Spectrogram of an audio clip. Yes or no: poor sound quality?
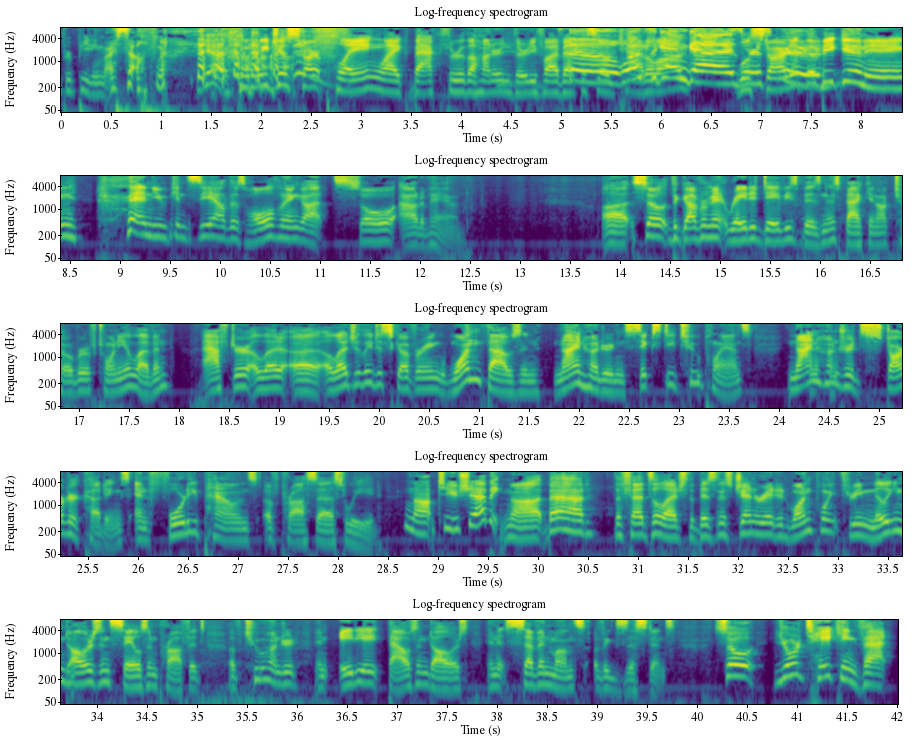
no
